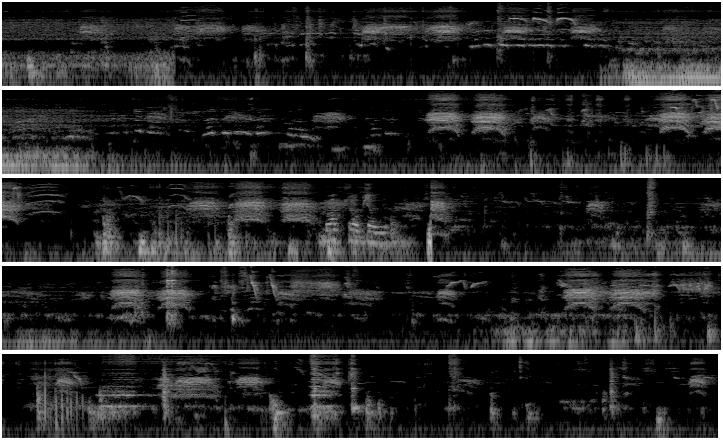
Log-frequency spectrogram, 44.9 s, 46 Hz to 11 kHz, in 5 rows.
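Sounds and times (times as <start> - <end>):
crows cawing: 0.9 - 8.8, 12.9 - 13.6, 14.2 - 18.9, 20.0 - 23.8, 25.0 - 29.7, 30.3 - 42.4, 44.2 - 44.9.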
